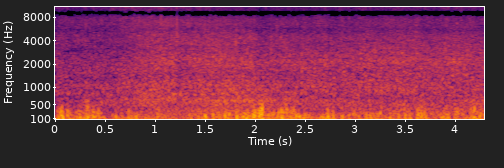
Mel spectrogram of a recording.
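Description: Storm wind gusting against the microphone in uneven low rumbles, over a steady hiss of rain.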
